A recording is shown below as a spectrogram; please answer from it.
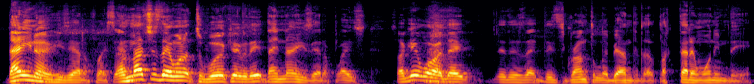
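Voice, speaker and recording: Man, animated fan chat, very lively pitch. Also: quick pace, hardly any pauses. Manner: animated, swearing, says bro a lot. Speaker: football podcast co-host.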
